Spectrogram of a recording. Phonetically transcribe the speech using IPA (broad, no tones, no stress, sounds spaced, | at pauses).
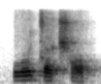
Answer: w ʊ c ɜ t͡ʃʰ ɔ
